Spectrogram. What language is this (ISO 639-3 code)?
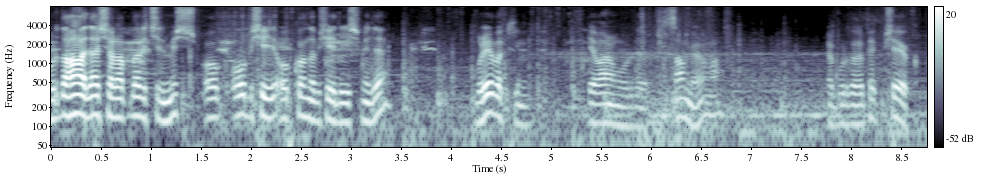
tur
